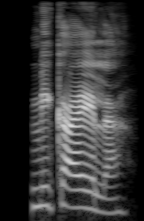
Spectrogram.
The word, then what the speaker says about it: Micaela: Micaela. – How do you spell it? – M-I-C-A-E-L-A. – M-I-C-A-E-L-A.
